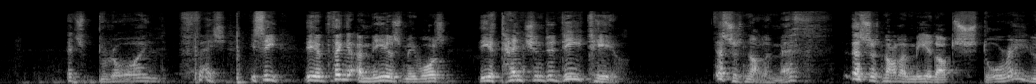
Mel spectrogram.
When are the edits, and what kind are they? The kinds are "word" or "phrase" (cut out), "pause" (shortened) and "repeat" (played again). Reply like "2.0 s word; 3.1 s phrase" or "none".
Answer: 8.4 s pause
